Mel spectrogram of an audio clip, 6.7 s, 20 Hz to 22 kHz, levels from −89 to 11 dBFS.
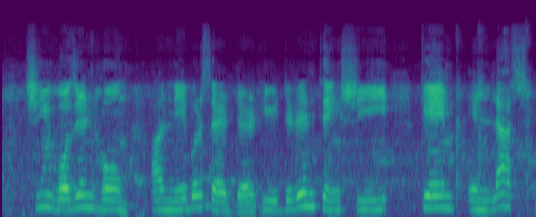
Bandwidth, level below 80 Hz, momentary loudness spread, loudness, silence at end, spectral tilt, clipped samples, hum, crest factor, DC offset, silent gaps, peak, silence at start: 13.5 kHz; -64 dBFS; 11 LU; -23 LUFS; 0 s; -4 dB/octave; under 0.1%; none; 22 dB; under 0.1%; none; -2 dBFS; 0.05 s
